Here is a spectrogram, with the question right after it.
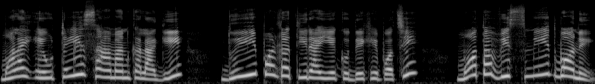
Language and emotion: Nepali, surprised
